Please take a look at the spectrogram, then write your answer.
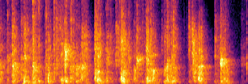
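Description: A crowd applauds steadily, many hands clapping in a dense, crackling patter with no one speaking over it.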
